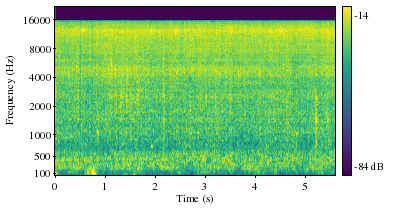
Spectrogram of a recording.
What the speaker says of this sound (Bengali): কষে নিচ্ছি, সব সবজি একসঙ্গে আমি দিয়ে নিয়েছি।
